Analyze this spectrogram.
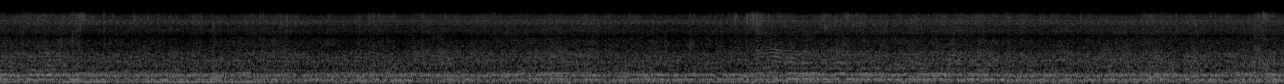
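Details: Continuous bee buzzing from 27 September 2018: a thick, even drone of many wings, with a slightly stronger low tone in the first few seconds and a constant airy hiss above.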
